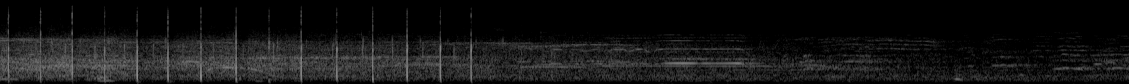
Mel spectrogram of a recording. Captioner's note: cheers and applause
